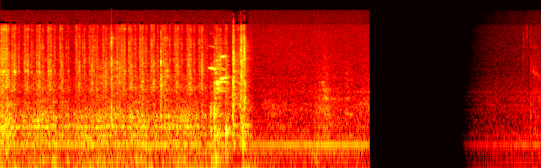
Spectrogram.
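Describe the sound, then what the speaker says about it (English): A sewing machine stitches the side seams of a cross-back apron, a fast, steady, close mechanical whir that stops abruptly, followed by a brief silence and then soft room noise. "So let's sew these side seams in"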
